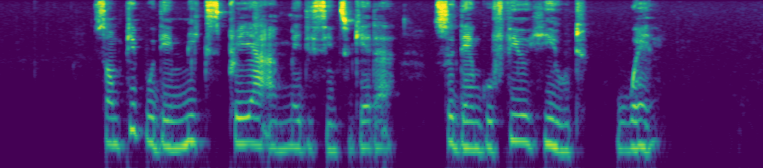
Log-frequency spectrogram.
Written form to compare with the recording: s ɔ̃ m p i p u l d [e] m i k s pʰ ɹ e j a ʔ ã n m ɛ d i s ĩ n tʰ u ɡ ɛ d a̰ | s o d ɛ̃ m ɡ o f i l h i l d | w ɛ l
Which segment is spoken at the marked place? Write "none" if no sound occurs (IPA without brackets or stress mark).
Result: e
